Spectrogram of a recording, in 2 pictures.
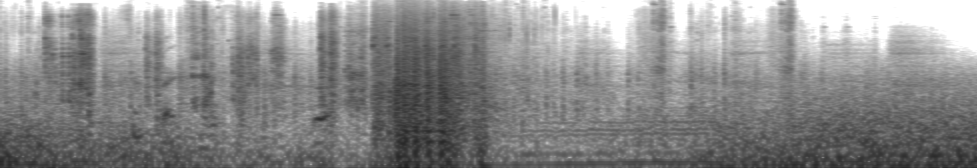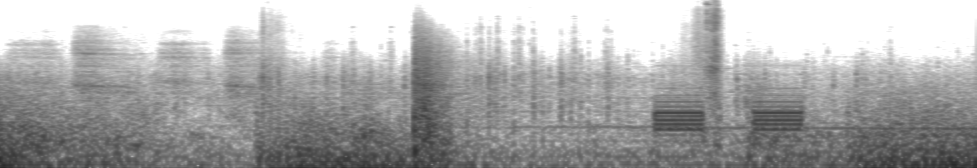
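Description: Footsteps crunch over gravel.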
